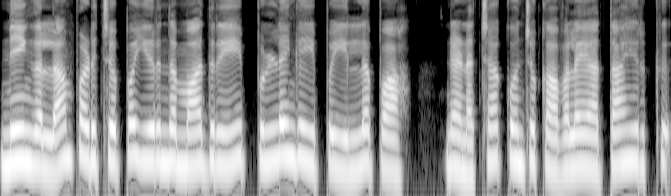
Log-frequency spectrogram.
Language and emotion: Tamil, sad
